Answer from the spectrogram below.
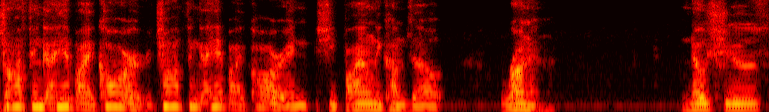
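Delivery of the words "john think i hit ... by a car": acted, delirious, high screaming through tears. Acting out what they screamed to john back then, retelling a scream. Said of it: "I start screaming that".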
